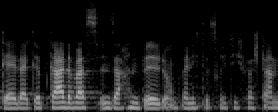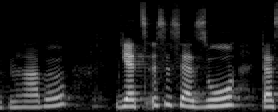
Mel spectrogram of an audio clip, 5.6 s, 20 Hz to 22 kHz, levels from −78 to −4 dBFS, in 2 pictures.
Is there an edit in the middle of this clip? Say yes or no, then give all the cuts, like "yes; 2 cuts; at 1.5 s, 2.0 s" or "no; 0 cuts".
no; 0 cuts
